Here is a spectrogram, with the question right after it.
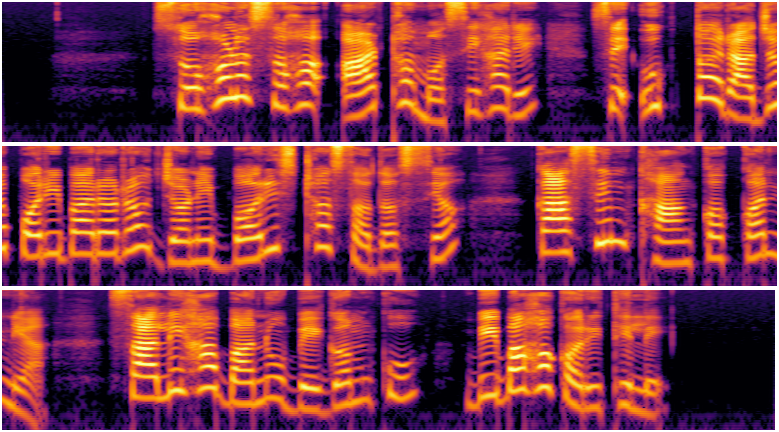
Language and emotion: Odia, neutral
